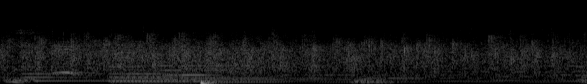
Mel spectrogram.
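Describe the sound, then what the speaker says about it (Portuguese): A church congregation applauds in praise during a sermon, faint, diffuse clapping heard at a distance under sustained organ-like tones. "Dê um aplauso ao Senhor Jesus por sua palavra"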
